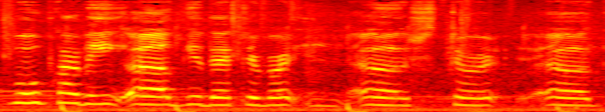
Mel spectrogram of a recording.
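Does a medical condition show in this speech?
Yes: cerebral palsy; wheelchair user, placed in special needs classes, told would not be able to read.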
